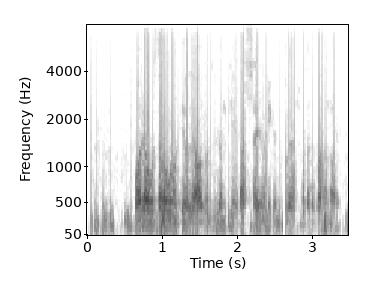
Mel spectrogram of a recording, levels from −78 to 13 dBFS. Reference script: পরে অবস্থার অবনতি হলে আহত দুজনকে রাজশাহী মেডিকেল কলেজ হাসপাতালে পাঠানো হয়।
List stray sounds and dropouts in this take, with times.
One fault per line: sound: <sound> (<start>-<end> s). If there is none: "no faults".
sound: dropout (2.6-2.7 s)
